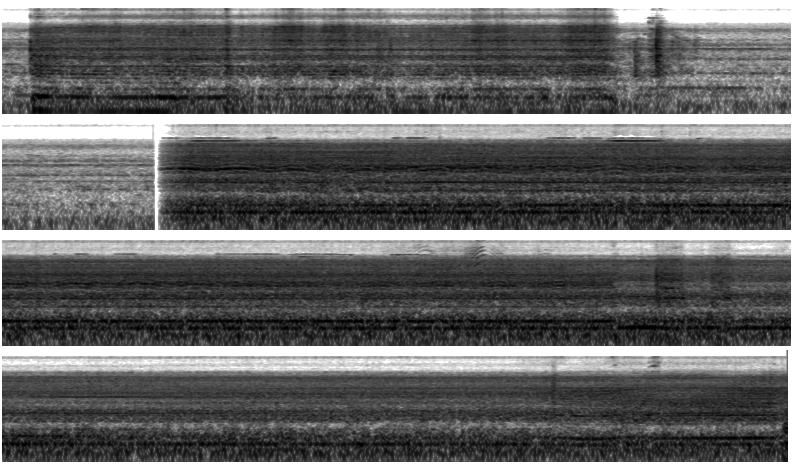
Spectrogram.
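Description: Flatbed tow truck's engine running steadily at idle; the sound becomes louder and more even about a third of the way in.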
